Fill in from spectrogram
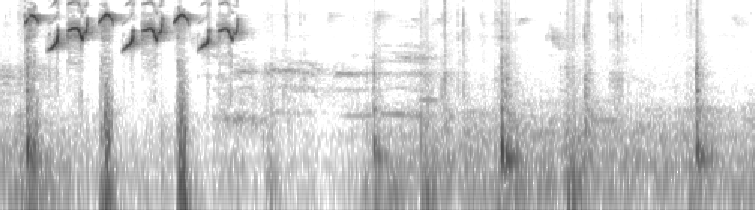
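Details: Gelatik batu, a cinereous tit in full steady song, opens with a quick series of high swooping double whistles over two seconds. Quiet clicks, knocks and a faint hum follow.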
